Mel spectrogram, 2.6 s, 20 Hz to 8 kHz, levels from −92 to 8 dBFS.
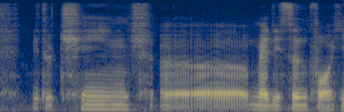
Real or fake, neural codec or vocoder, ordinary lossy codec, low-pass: real; none; none; 7.2 kHz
